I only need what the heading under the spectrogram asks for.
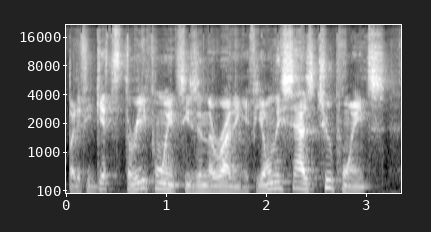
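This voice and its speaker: A man's voice: mid-range voice, expressive, a little fast. A man commentating a strategy game tournament, explaining the rules at length and chuckling often. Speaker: tournament caster.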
